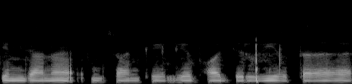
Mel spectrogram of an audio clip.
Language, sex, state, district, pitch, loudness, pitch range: Hindi, male, Uttarakhand, Uttarkashi, 90 Hz, -30 LUFS, 90-95 Hz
